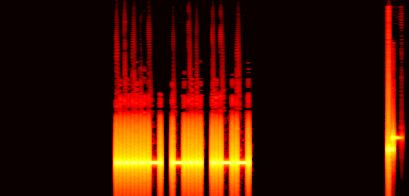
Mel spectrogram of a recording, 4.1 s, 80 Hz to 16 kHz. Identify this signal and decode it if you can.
Morse code, heard as a keyed tone, about 30 wpm, 700 Hz. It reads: 4DW
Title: Three Challenging Letter-Number Combinations 30wpm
